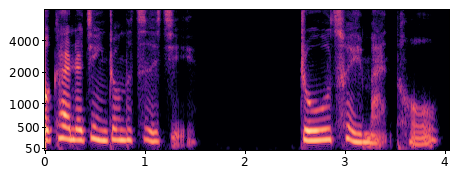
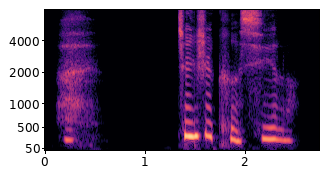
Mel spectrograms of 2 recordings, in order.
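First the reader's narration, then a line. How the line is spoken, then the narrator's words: Soft pitying sigh. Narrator (Chinese): 皇后眼神之中带着一丝怜悯，轻叹道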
